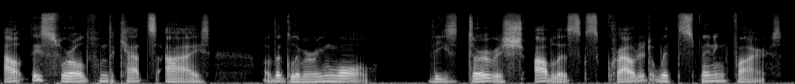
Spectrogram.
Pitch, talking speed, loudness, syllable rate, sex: 135 Hz, 135 wpm, -20 LUFS, 4.4 syllables/s, male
